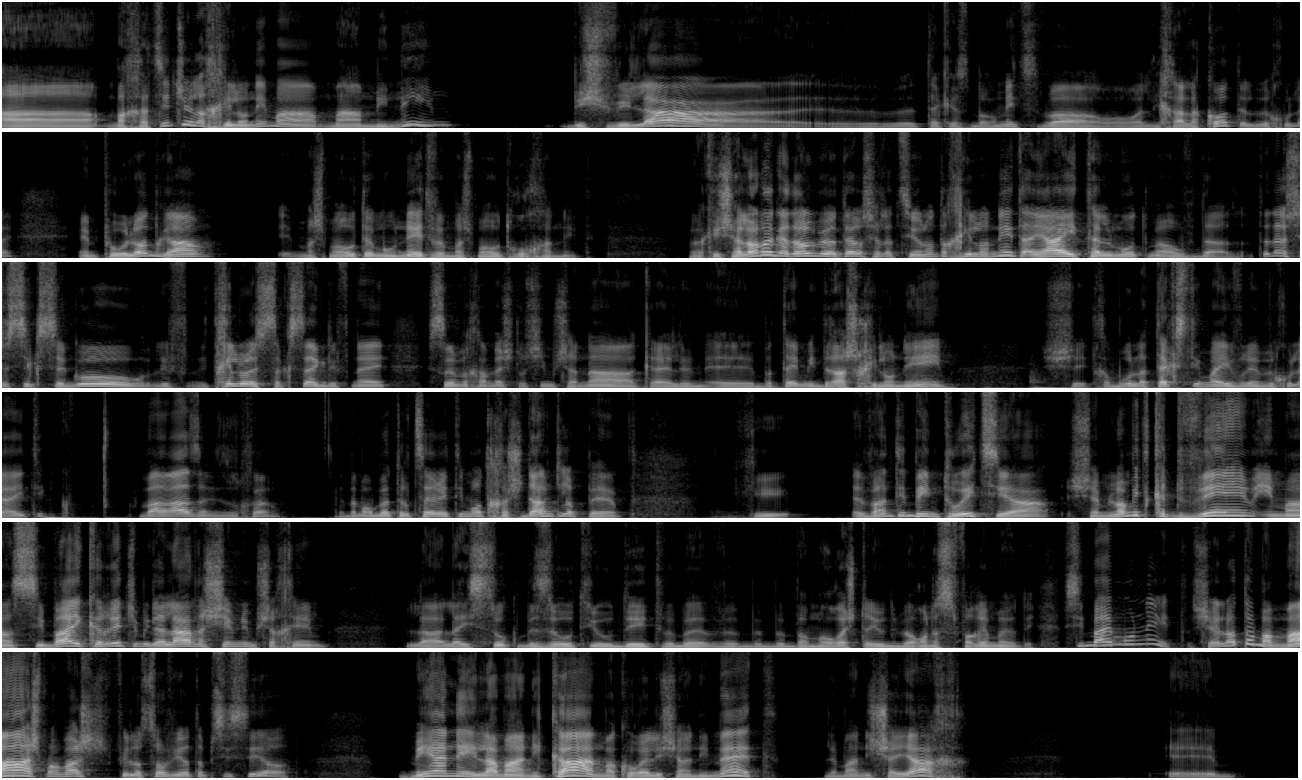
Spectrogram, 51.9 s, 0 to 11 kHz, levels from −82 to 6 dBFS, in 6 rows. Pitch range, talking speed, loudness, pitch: 110-170 Hz, 115 wpm, -27 LUFS, 135 Hz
